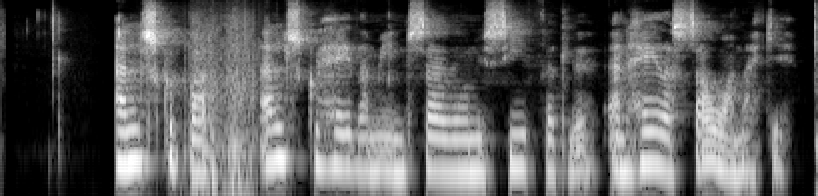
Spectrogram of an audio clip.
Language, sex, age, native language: Icelandic, female, 20-29, Icelandic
